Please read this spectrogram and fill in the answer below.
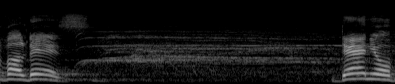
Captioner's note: audience cheering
